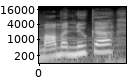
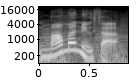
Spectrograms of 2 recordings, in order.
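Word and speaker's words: Mamanuca: The letter C is pronounced like th and Q sounds like G. So Mama Nuka Islands isn't Mama Nuka, but Mama Nutha.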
